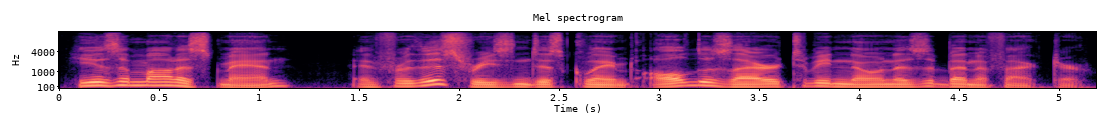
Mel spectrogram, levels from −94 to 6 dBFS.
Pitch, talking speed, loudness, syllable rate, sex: 115 Hz, 210 wpm, -17 LUFS, 5.7 syllables/s, male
